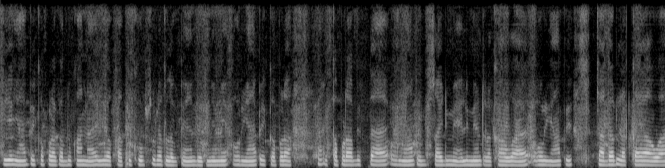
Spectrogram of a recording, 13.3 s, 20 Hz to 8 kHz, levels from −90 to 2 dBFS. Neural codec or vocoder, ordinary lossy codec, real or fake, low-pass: codec, 16 kHz, 8 kbps, FunCodec, trained on Chinese and English, 25 frames a second; none; fake; none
